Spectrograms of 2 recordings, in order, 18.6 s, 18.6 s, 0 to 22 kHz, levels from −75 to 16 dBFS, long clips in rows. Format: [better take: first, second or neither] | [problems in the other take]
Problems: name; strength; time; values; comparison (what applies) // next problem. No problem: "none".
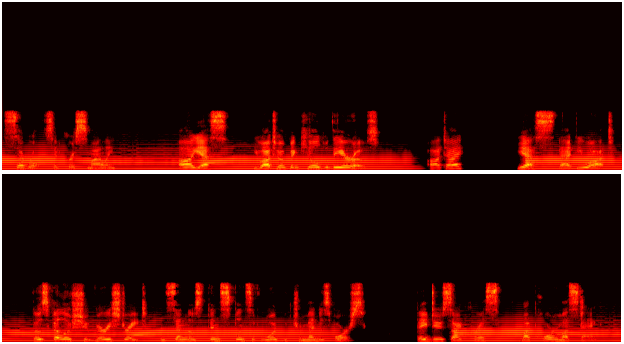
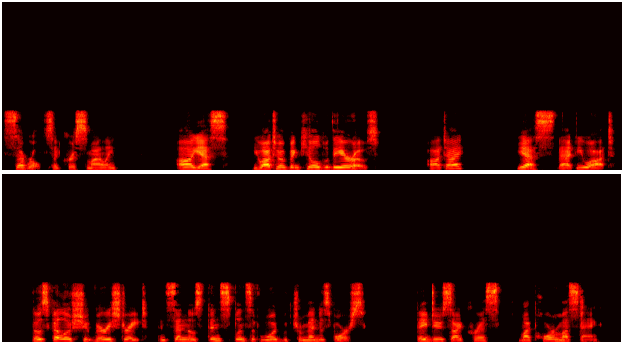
second | background sound (Trumpet); 5 dB below the speech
